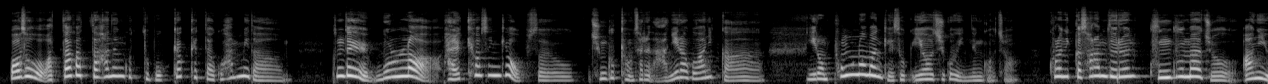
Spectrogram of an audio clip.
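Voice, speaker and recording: Animated woman telling a true-crime story. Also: a little high. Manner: dramatic, drops to whispers for emphasis; conversational, addresses viewers directly. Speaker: channel host.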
